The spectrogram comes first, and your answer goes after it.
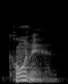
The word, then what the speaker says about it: Conan: first uh go ahead king size con it's pronounced conan so conan the barbarian and here's who's writing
